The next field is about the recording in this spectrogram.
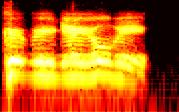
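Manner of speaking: heroic, proclaiming superhero voice. Retelling a wrestler's backstage line: imitating her Superman voice. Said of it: "in her Superman voice".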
